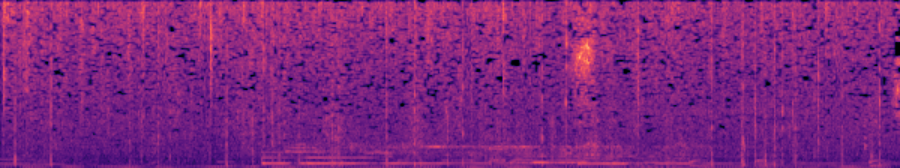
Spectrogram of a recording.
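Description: Background music over steady rain falling, with many small drop impacts heard through it.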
